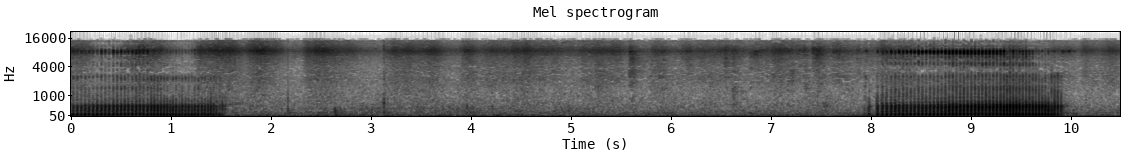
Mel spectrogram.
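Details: French bulldog snoring in sleep: two low, fluttering snores with quieter breathing and background noise between them.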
